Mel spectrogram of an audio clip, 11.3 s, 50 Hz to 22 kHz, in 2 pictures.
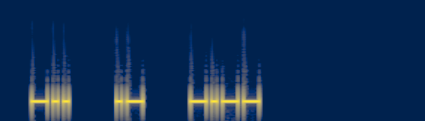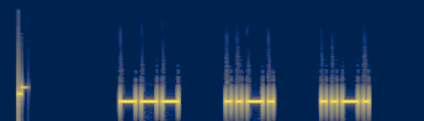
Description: Morse code, heard as a keyed tone, about 17 wpm, spaced as for 10 wpm, 700 Hz. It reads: DAY OFF
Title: 3x Character Spacing - Top 200 Words - 17wpm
